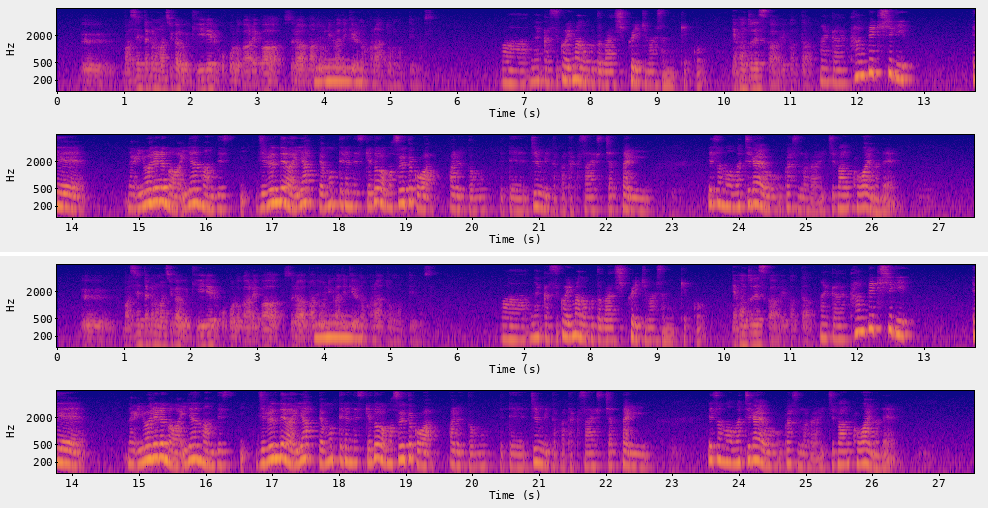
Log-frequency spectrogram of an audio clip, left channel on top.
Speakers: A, on the right; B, on the right.
A: うーまあ、選択の間違いを受け入れる心があればそれはまあどうにかできるのかなと思っています
B: うーん。わあ、なんかすごい今の言葉しっくりきましたね、結構。
A: いや本当ですかよかった
B: なんか完璧主義でなんか言われるのは嫌なんです自分では嫌って思ってるんですけど、まあ、そういうとこはあると思ってて準備とかたくさんしちゃったり
A: うんうん
B: でその間違いを犯すのが一番怖いので
A: うん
